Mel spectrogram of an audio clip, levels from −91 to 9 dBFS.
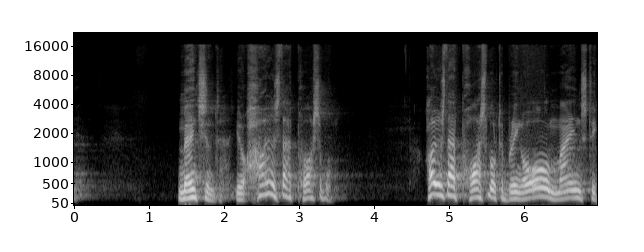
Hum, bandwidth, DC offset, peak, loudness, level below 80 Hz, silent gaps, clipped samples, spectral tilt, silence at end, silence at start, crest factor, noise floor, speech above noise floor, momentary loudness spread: none; 17 kHz; under 0.1%; -2 dBFS; -17 LUFS; -68 dBFS; none; under 0.1%; -6.5 dB/octave; 0 s; 0 s; 18 dB; -72 dBFS; 55 dB; 10 LU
